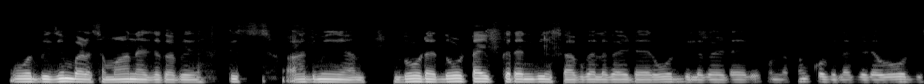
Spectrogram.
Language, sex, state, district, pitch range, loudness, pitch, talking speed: Rajasthani, male, Rajasthan, Nagaur, 110-125 Hz, -18 LUFS, 115 Hz, 95 wpm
